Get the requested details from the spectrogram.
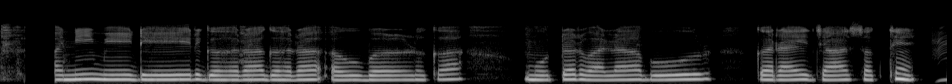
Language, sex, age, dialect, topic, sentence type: Chhattisgarhi, female, 18-24, Northern/Bhandar, agriculture, statement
